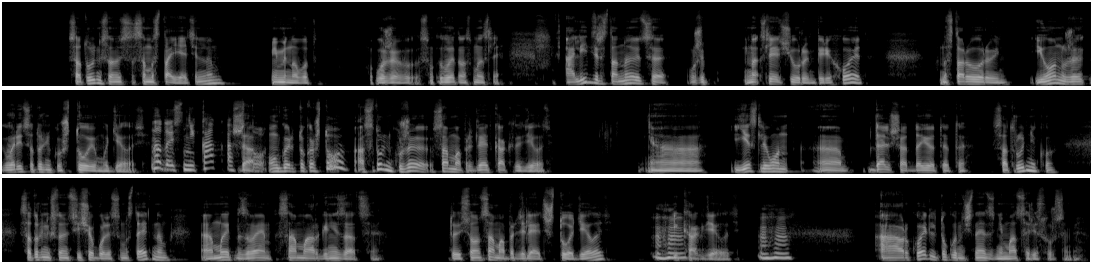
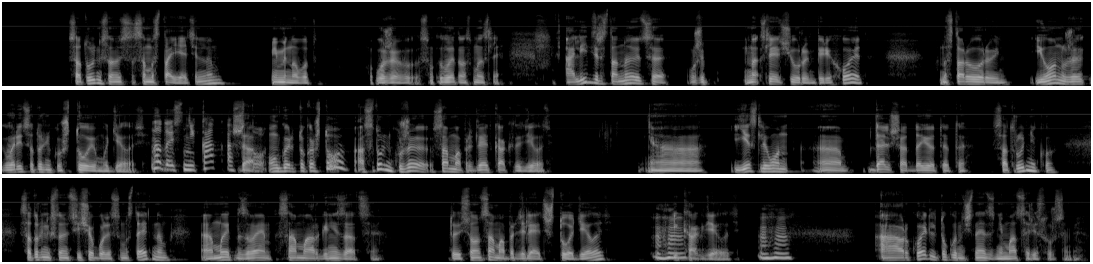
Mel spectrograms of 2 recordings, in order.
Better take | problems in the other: first | high-pitched whine; faint; throughout; 6.5 kHz, 25 dB below the speech

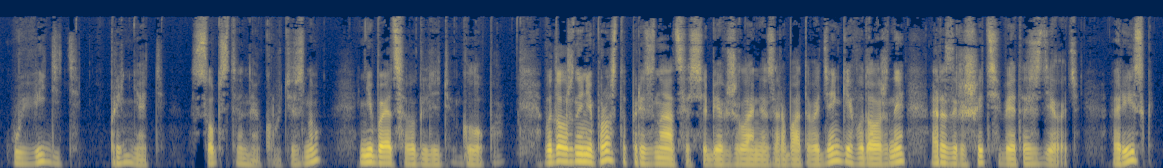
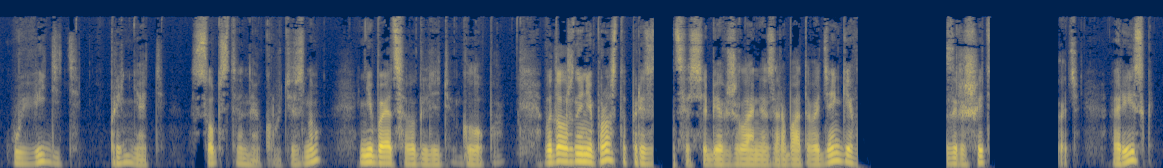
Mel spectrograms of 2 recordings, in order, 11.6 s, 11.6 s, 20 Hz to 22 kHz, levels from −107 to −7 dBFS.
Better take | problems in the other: first | audio cutting out; at 6.5 s, at 8.5 s for 1 s and at 10 s for 0.5 s

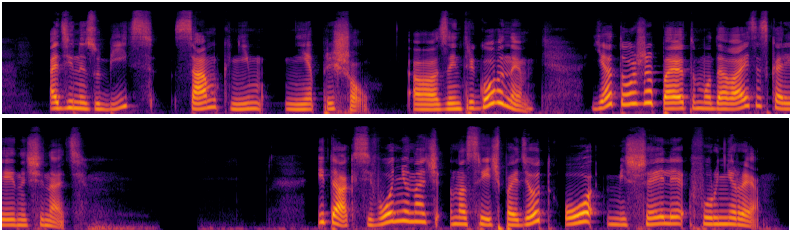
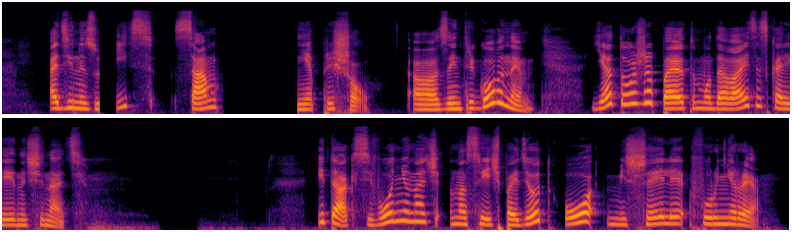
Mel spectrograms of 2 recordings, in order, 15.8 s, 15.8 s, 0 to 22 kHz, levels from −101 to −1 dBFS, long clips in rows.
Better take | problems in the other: first | audio cutting out; at 1 s and at 2 s for 0.5 s

